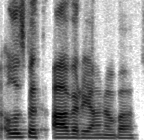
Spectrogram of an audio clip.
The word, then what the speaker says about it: Elizabeth Averyanova: And it's Elizabeth, and even it's very difficult to say, but Elizabeth Averyanova.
